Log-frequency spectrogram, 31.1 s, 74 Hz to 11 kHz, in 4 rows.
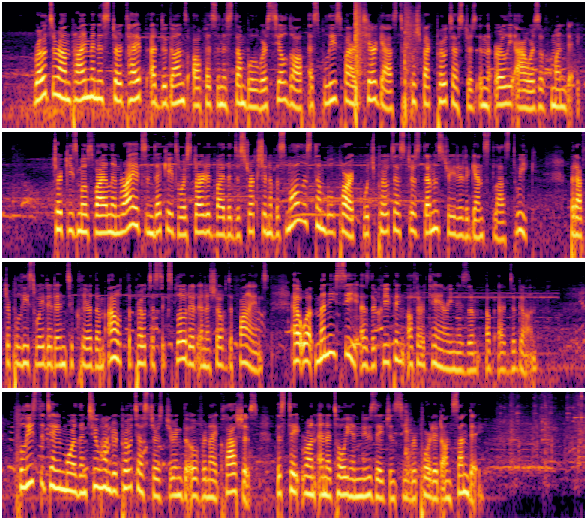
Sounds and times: Speech: 0:00.4 - 0:07.7, 0:08.5 - 0:22.7, 0:23.3 - 0:29.8.

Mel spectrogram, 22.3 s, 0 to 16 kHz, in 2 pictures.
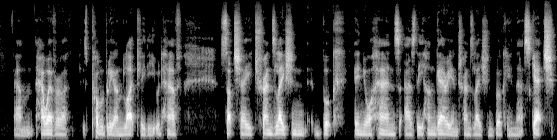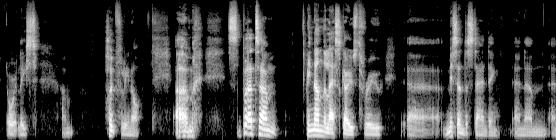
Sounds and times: Speech: 0:00.3 - 0:12.6, 0:13.3 - 0:22.2.

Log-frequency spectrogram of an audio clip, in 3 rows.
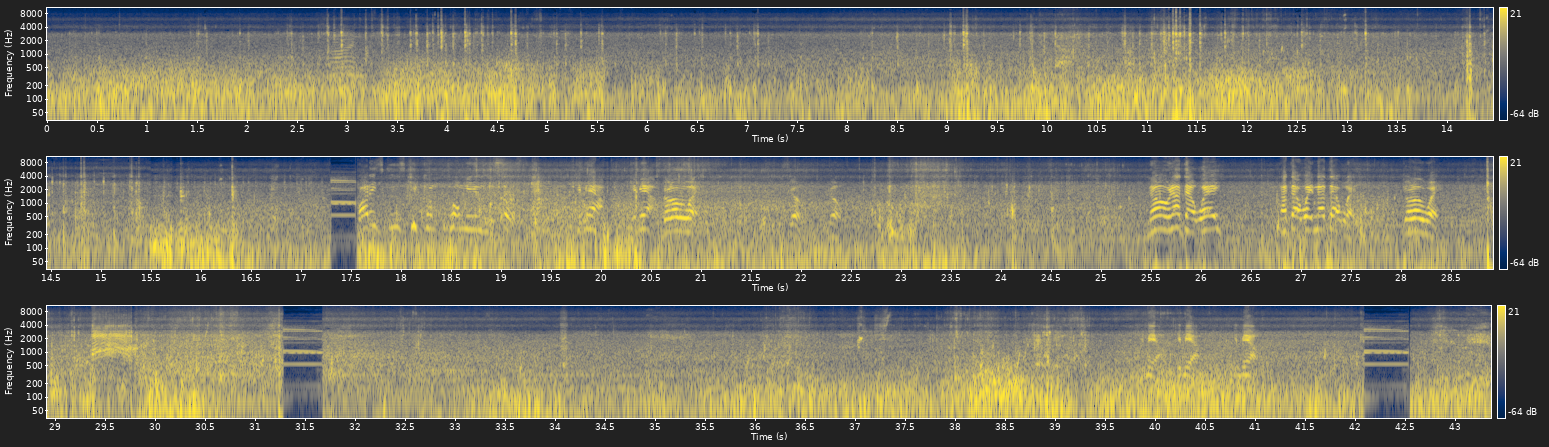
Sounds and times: Rowboat, canoe, kayak: 0:00.0 - 0:43.3
Speech: 0:02.8 - 0:03.2, 0:17.6 - 0:19.2, 0:19.8 - 0:21.0, 0:21.8 - 0:22.4, 0:25.4 - 0:26.2, 0:26.8 - 0:28.4, 0:39.8 - 0:41.1.

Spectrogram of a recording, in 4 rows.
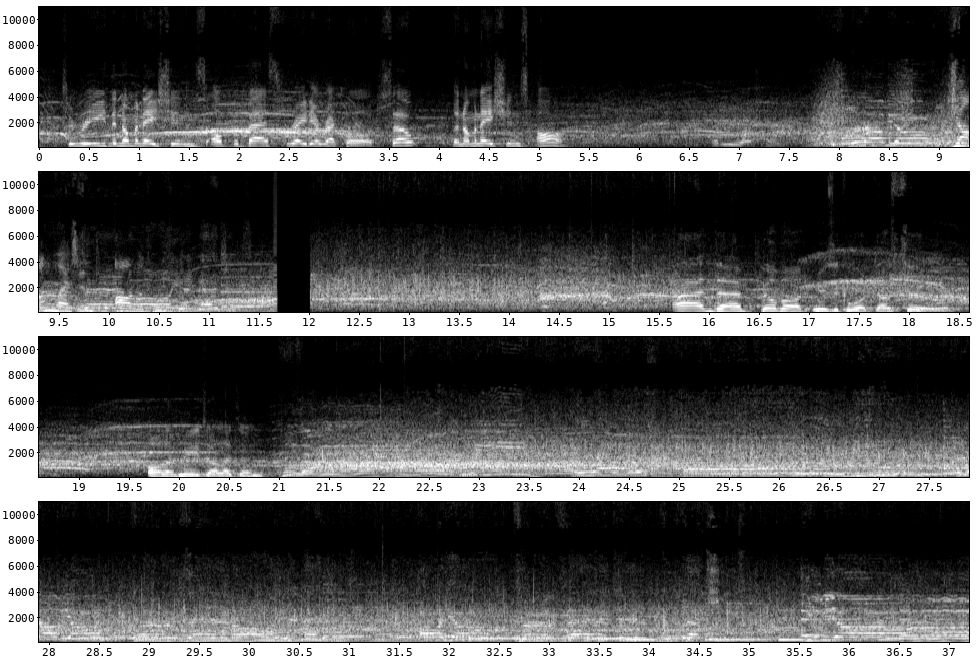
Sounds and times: Theme music: 0:07.7 - 0:11.7, 0:21.0 - 0:37.2.

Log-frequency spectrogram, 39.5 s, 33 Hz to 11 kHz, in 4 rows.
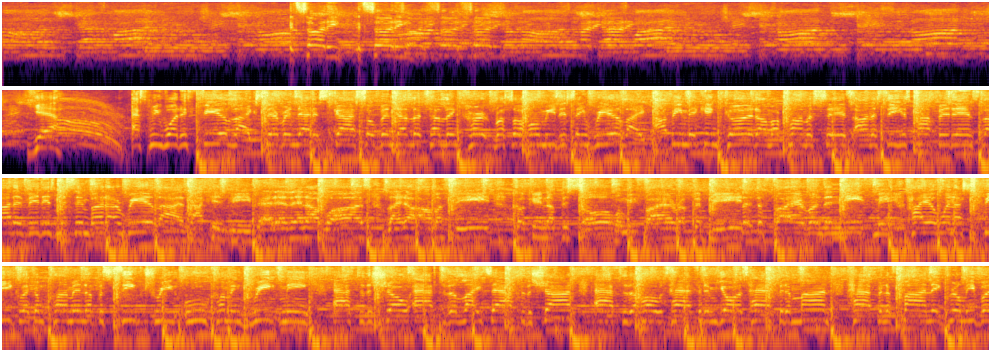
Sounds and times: Music: 0:00.0 - 0:39.4.

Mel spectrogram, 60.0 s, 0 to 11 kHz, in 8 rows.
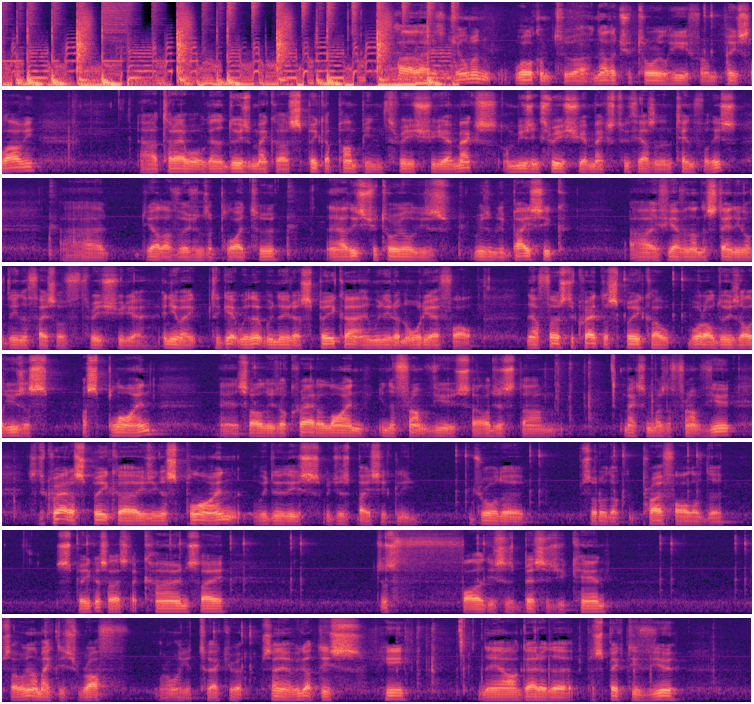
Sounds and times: Speech: 0:03.9 - 0:07.9, 0:08.8 - 0:14.9, 0:15.5 - 0:20.7, 0:21.3 - 0:31.6, 0:32.2 - 0:44.8, 0:45.5 - 0:47.3, 0:48.7 - 0:51.2, 0:52.5 - 0:59.3.

